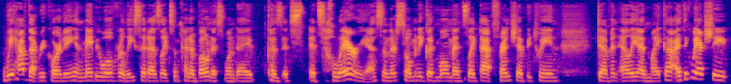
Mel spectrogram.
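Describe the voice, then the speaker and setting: A woman's voice: low voice, fairly quick. A woman chatting casually as an interview guest on a video call. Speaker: podcast co-creator and showrunner, interview guest.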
